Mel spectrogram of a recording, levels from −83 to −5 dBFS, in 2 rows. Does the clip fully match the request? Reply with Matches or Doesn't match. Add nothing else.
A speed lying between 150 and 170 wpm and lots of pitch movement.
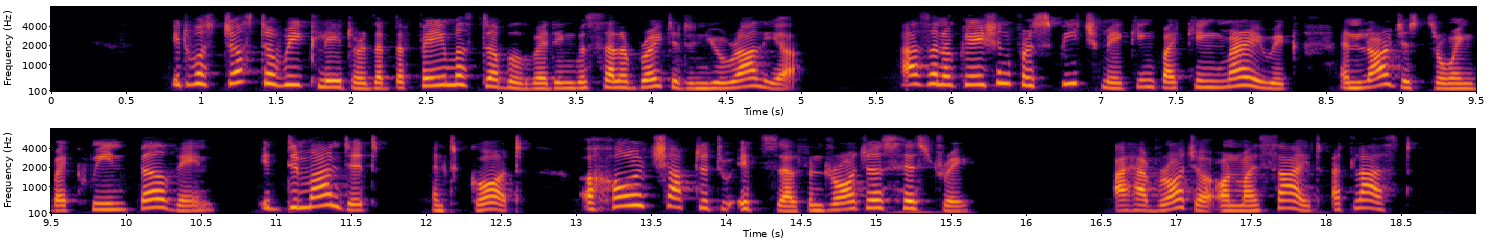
Matches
